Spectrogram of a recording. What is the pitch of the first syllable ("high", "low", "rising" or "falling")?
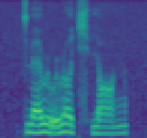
rising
